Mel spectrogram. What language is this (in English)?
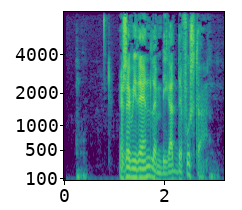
Catalan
